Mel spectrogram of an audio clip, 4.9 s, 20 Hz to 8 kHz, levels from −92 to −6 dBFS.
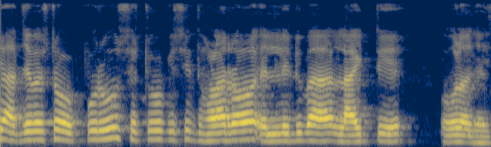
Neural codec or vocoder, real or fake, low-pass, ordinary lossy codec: none; real; 7.2 kHz; none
